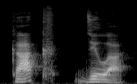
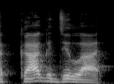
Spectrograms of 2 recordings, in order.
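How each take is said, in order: First: "как дела" split apart, "как" ending in a crisp, voiceless K; over-articulate the final K of "как", pause, then "дела"; hard K, not G. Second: "как дела" run together as "kag dela", with a G; K voiced as G. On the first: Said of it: "e não как дела". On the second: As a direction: soften the final K of "как" into a G before "дела". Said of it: "esse K meio que vira um G". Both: Shown as a demonstration.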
